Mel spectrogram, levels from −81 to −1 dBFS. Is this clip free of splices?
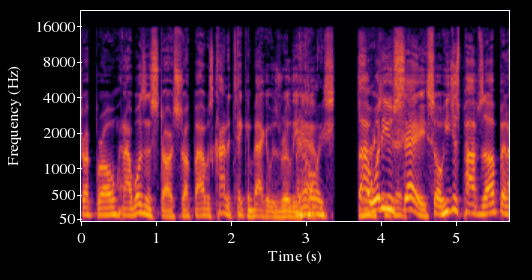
yes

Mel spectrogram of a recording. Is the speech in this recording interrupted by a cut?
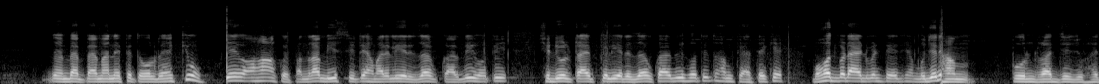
yes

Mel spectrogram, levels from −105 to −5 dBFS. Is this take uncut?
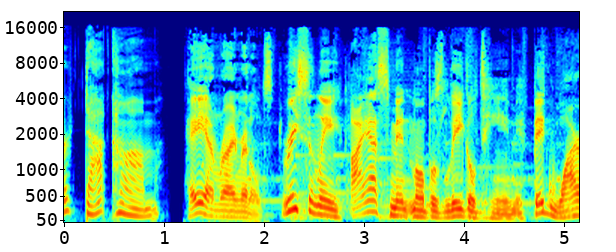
no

